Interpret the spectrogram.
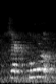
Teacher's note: षट्कोण बोलते हैं तो मूर्धा को टच करता है।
